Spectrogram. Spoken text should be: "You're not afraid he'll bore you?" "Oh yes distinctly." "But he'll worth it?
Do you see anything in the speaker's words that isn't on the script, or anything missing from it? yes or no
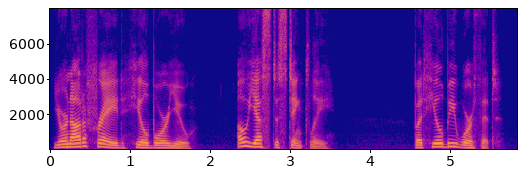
yes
